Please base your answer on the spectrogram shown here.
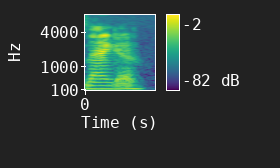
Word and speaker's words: manga: Manga is pronounced manga. I mean, that's great. It's manga. The A makes the other A long.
